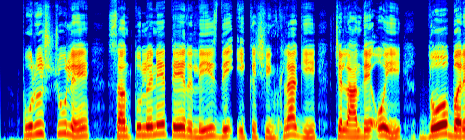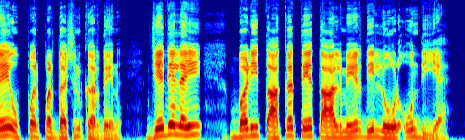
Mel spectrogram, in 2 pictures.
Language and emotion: Dogri, neutral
